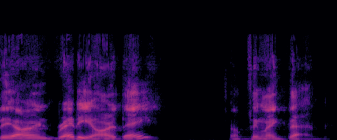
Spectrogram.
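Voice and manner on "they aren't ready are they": pitch rising upward on "are they". Practicing a tag question: rising pitch on are they. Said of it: "It's a question, so your intonation has to be a little high".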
